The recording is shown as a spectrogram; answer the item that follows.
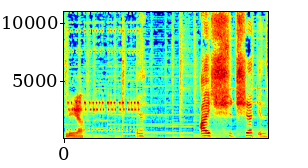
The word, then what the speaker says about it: Mia: Maya? Like, my... No, okay, whatever. Because it's spelled M-I-A. And Maya is M-A-Y... is M-A-Y-A.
